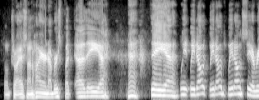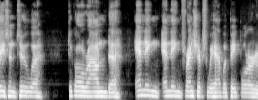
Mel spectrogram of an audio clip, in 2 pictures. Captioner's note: laughter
